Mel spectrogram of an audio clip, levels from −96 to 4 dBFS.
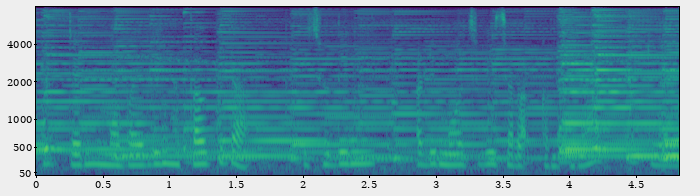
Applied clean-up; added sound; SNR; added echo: none; Harp; -5 dB; none.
